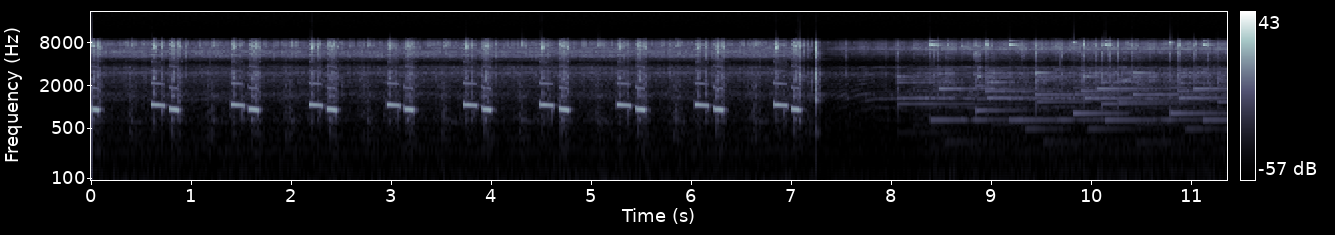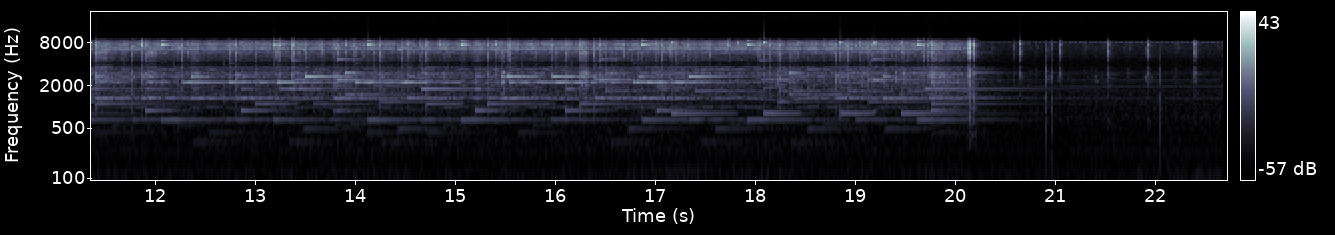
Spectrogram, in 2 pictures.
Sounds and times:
Music: 6.8 - 21.5.

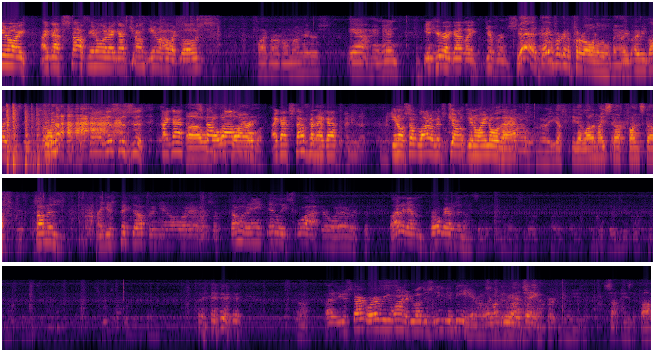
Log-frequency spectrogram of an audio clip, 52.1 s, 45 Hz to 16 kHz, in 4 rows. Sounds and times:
Speech: 15.0 - 27.3, 28.0 - 40.3.

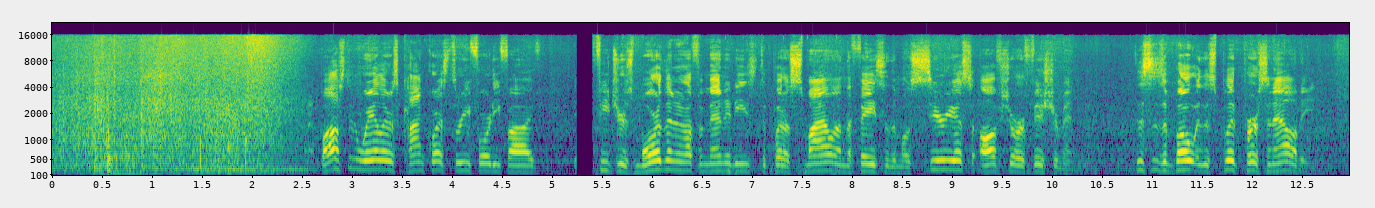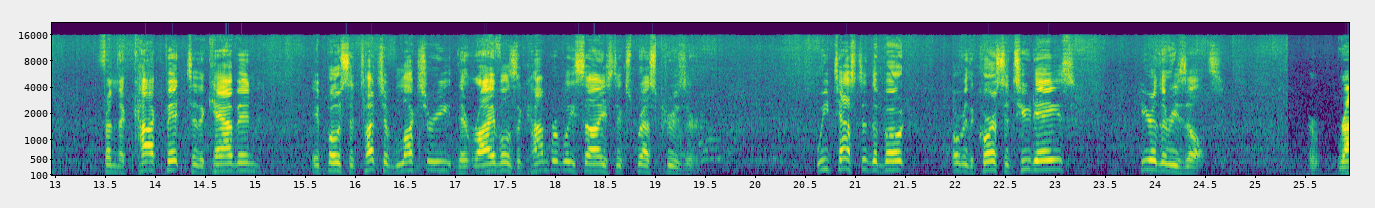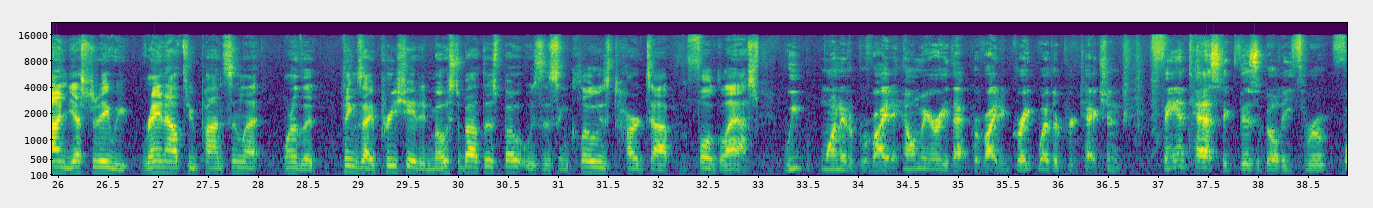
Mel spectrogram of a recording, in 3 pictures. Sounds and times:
Speech: 2.6 - 12.6, 13.5 - 19.7, 20.6 - 23.2, 23.8 - 24.7, 25.5 - 38.8.

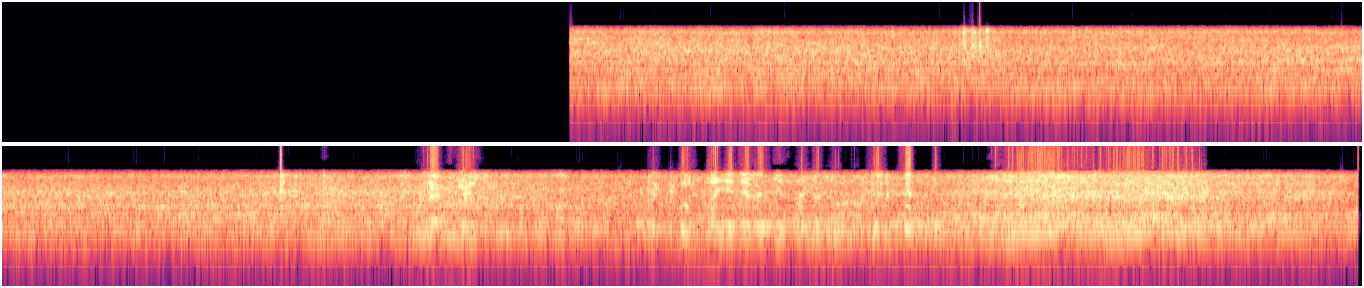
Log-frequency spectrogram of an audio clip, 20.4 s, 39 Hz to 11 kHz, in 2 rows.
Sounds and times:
Speech: 13.2 - 17.2.

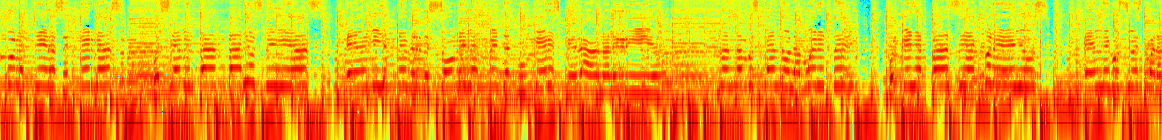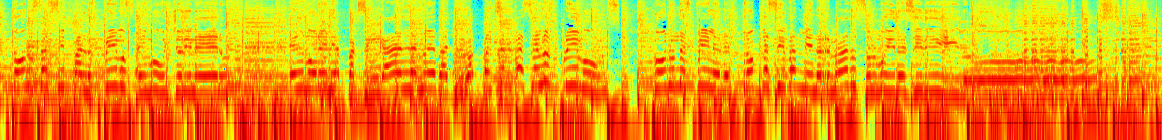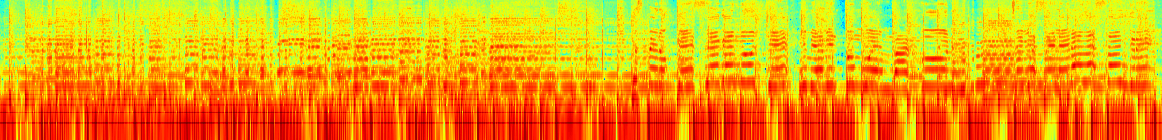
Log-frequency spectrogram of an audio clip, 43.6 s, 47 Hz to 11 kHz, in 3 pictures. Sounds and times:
Music of Latin America: 0.0 - 43.5.

